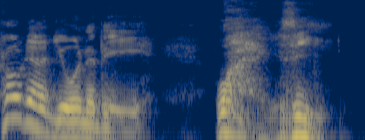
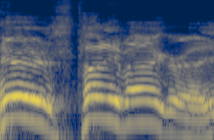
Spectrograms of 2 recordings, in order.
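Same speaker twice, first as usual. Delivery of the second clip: announcer intro; 6 semitones higher, 4 dB louder, slower than usual. Retold or imitated. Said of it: "the husband".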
